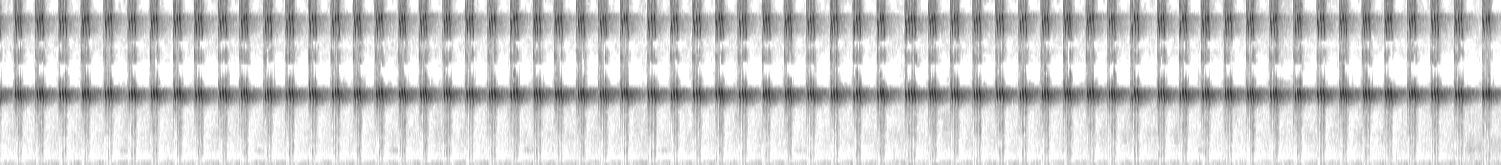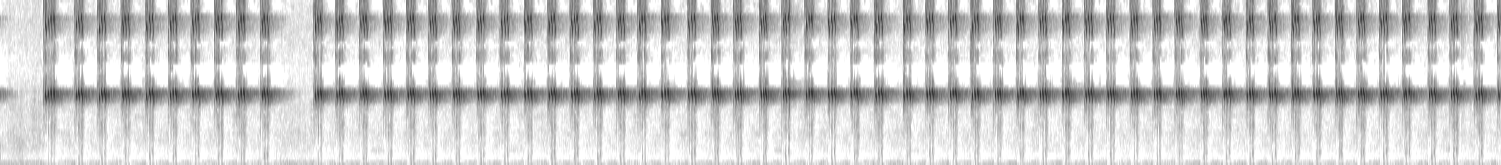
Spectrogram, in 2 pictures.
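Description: Male two-spotted field cricket (jangkrik kalung, Gryllus bimaculatus) calling, its wings raised to sing: a steady, high-pitched chirping at about three chirps a second. The chirping stops twice, briefly, about halfway through.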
